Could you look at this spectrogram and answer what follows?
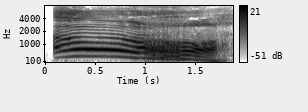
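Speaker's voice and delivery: sudden high yelp of surprise; loud mock shout. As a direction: yell it out like you just walked in on someone. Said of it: "But I always go".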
